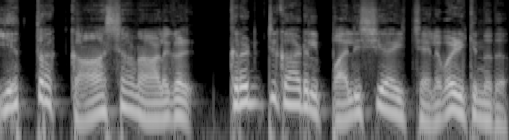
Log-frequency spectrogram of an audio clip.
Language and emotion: Malayalam, surprised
